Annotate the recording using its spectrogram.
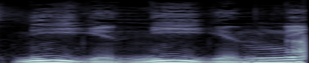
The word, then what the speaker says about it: Negan: Oh, his name is Negan. I was like, I knew it was something like a single syllable. – I'm sorry. – No, that's two syllables.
